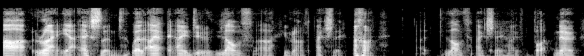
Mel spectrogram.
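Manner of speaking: hesitant, stammering English charmer; bumbling romantic-lead impression; Hugh Grant. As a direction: dither politely, dropping away at phrase ends. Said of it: "what about a bit of Hugh Grant".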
